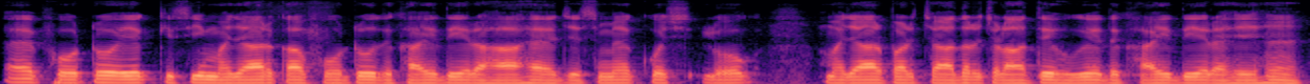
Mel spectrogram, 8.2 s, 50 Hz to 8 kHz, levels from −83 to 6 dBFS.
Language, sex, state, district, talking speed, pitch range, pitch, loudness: Hindi, male, Uttar Pradesh, Lalitpur, 170 wpm, 105-110 Hz, 105 Hz, -16 LUFS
